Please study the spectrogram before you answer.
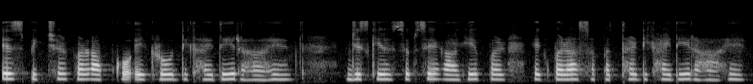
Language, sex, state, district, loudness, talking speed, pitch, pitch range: Hindi, female, Arunachal Pradesh, Lower Dibang Valley, -19 LUFS, 175 wpm, 235 Hz, 230-240 Hz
